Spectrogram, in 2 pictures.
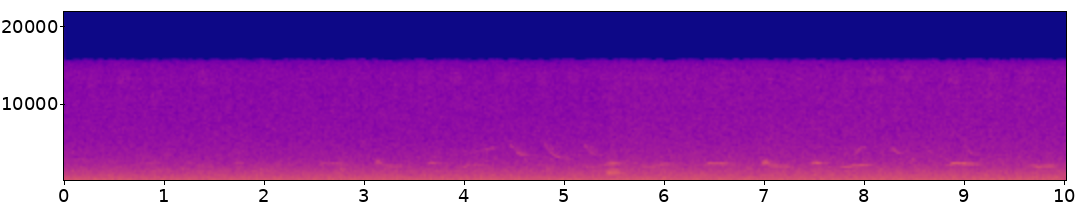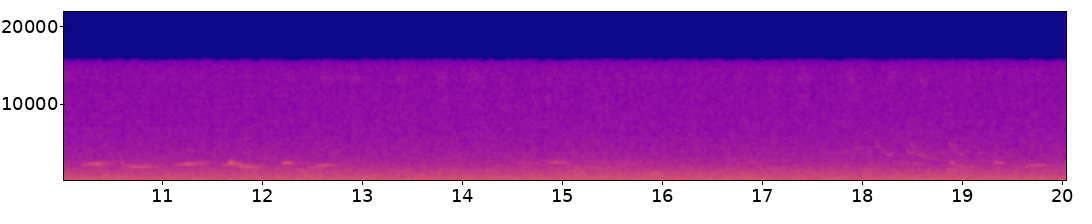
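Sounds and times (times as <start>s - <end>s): low hum and hiss: 0.0s - 20.0s
bird chirping: 2.6s - 12.8s, 17.8s - 20.0s.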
